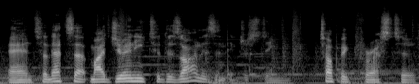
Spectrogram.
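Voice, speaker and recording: A man with a South African accent, a design leader speaking as a podcast guest in a thoughtful, measured way. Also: mid-range voice, faint music behind. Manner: thoughtful, measured, some ums and uhs. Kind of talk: podcast interview.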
